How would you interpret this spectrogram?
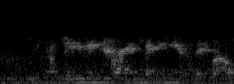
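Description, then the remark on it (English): Someone snorts and snuffles into a telephone during a call to a Holiday Inn hotel, the nasal, wordless noises tinny and band-limited, running continuously for a couple of seconds at a moderate level. “I didn't know if you were done snorting on the phone.”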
